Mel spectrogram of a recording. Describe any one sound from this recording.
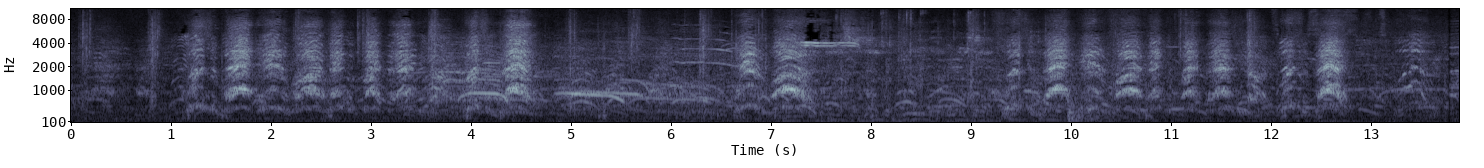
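Spectators clap their hands in bursts.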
